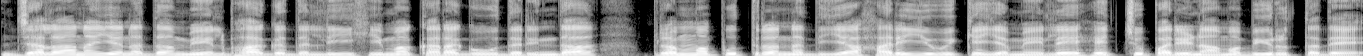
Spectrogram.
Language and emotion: Kannada, neutral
